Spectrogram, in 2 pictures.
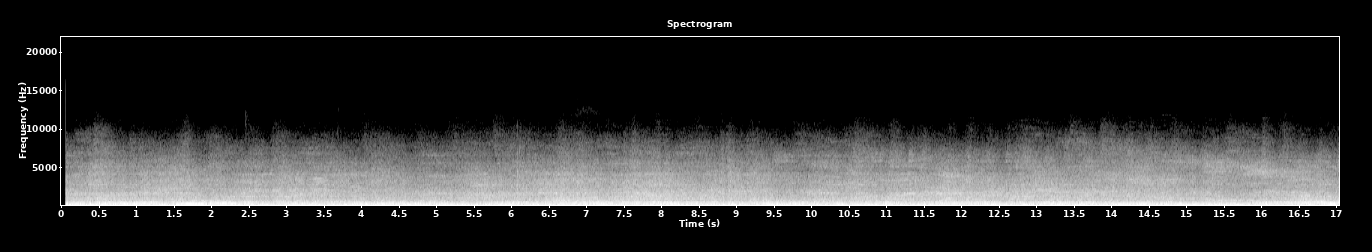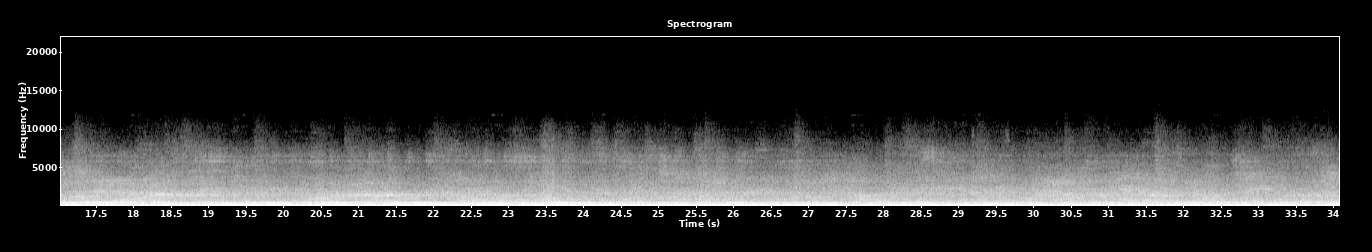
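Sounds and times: indistinct voices: 0.0s - 34.0s.

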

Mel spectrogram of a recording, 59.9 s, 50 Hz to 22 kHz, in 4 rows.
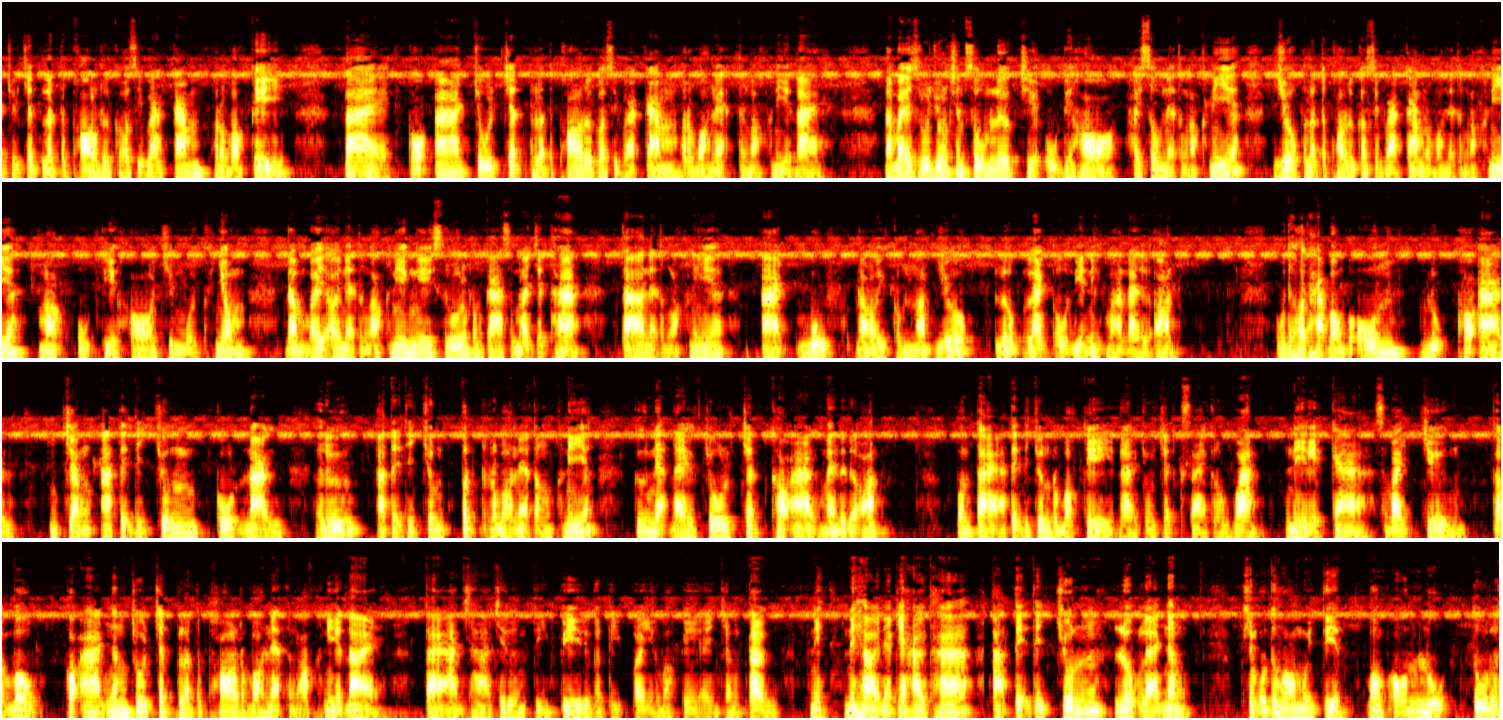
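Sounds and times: man talking: 0.0s - 26.8s, 27.4s - 59.9s
man speaking: 0.0s - 59.9s.

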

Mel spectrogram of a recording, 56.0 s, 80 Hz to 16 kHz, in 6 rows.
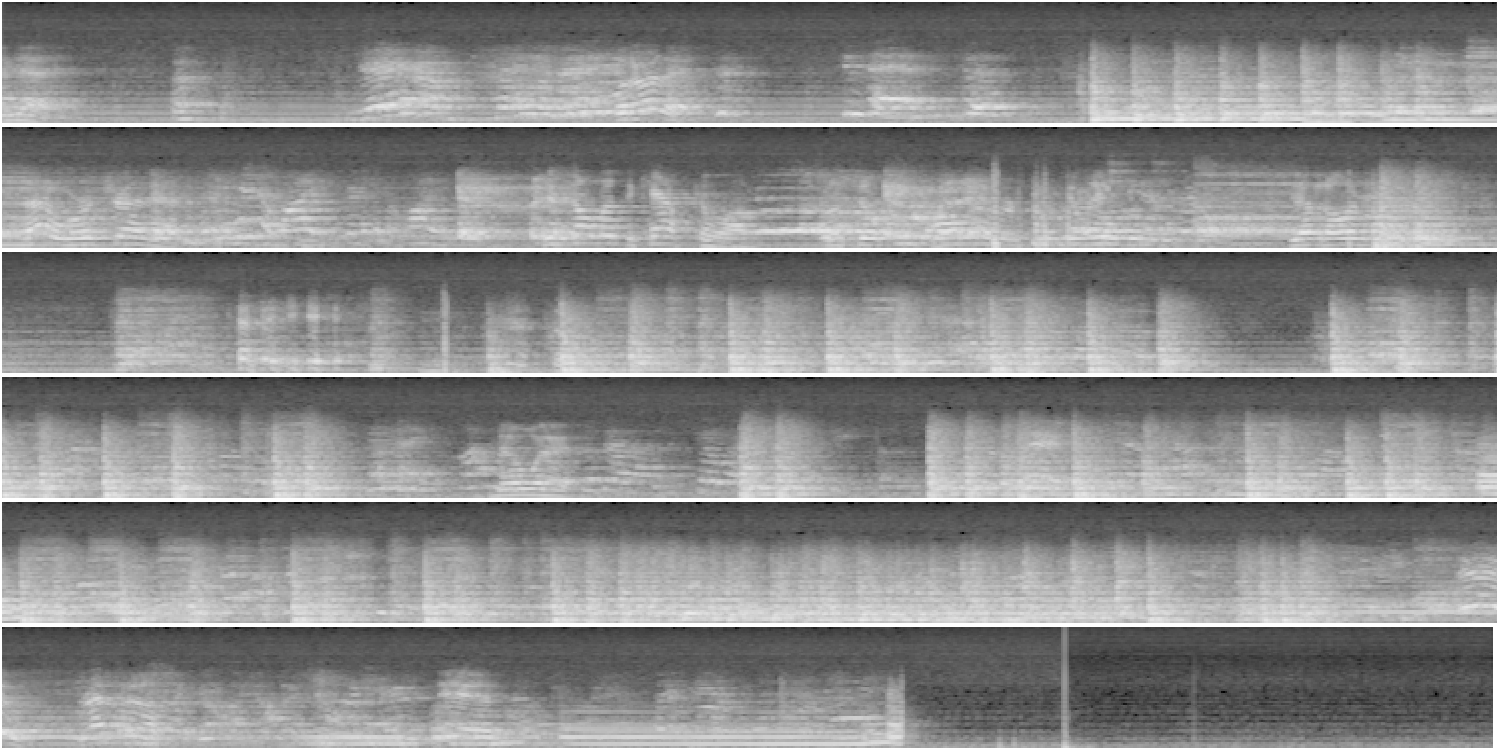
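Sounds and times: faint tape hiss and hum: 0.0s - 56.0s
garage rock band playing: 6.7s - 10.9s, 19.4s - 26.2s, 27.0s - 30.2s, 33.8s - 52.4s.

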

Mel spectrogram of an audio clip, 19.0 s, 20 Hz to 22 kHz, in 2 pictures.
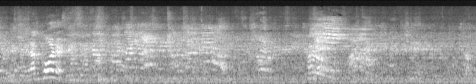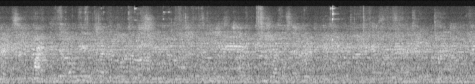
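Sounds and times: murmur of voices: 0.0s - 19.0s.

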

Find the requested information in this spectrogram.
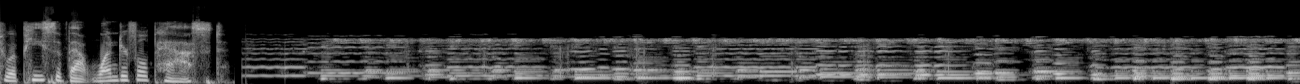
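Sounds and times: old record holiday music: 2.5s - 13.0s.

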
